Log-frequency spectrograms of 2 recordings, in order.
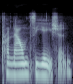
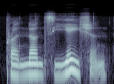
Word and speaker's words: pronunciation: the noun with pronounce the verb and making it pronunciation so they're separate the noun PR nun pronunciation and the verb is pronounce with an ow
